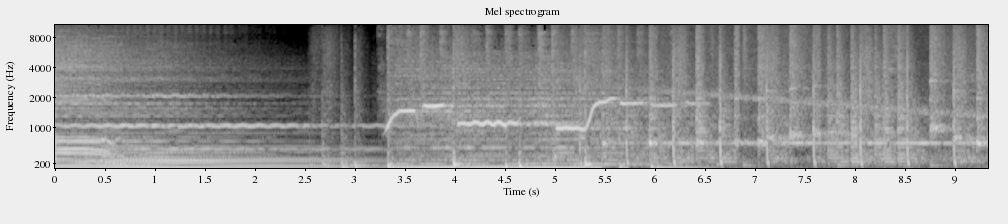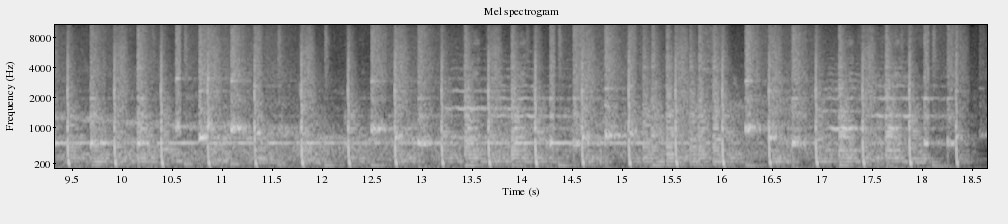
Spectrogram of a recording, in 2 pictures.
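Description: A song plays loudly and continuously, with steady percussion hits driving a full band arrangement and sustained melodic tones; a brief held chord gives way to the song's energetic start after a few seconds.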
